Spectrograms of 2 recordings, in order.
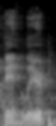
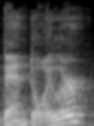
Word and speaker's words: bandolier: And his bandolier, which as a kid I misread, and I would pronounce it bandoiler. I had the I before the L.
